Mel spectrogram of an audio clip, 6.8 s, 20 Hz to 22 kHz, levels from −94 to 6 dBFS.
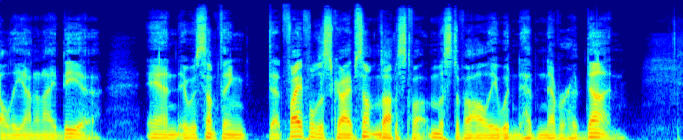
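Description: Just after "described something", from 3.80 to 4.10 s, the speech breaks into a garbled flutter. These frames are out of order: two neighbouring blocks of roughly 0.14 s each, consistent with runs of three frames, play swapped, so nothing is lost.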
